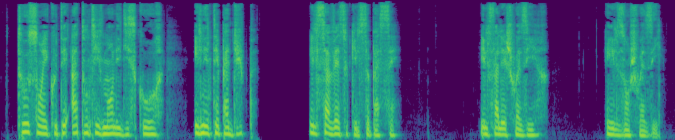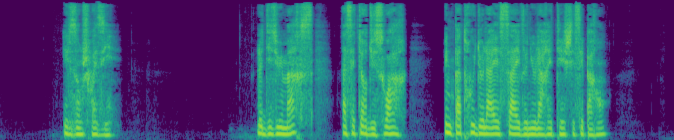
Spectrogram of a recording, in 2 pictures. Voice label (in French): narration; robert capa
